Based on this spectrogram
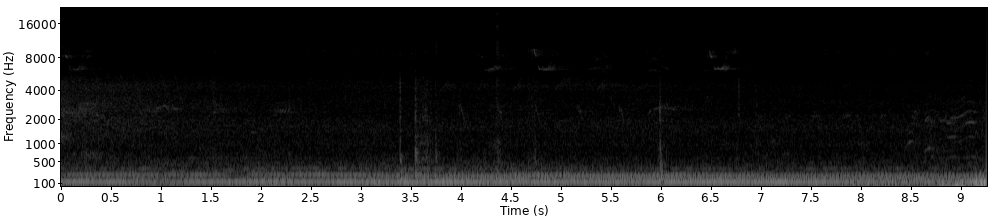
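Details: John Deere tractor that died previously, started after an oil change, before dropping the oil pan: smooth, even low hum at steady idle with no knocking or ticking; idling normally.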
